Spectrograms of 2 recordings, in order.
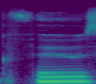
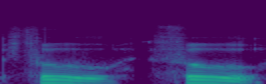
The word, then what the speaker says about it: fools: but Alexia is saying foo-foo so the correct pronunciation is full full this is a very difficult sound this final L sound in linguistics many times we call this the dark L but the biggest thing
